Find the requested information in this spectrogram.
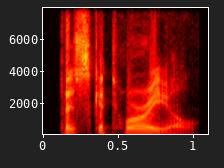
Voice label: "piscatorial", American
